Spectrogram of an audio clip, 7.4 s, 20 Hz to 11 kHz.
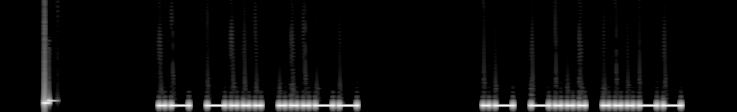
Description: Morse code, heard as a keyed tone, about 20 wpm, 700 Hz. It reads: AB3 AB3
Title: USA Call Sign Prefixes - Repeated 2x - 20wpm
